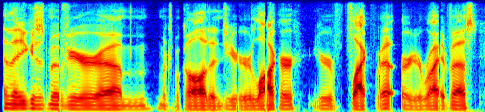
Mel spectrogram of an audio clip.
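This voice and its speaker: Man, low smooth voice, game master, halting casual explanations, dry slightly dull audio. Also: flat delivery, a bit bright, no room sound. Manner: halting, rambling, informal with mild swearing. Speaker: game master of an online tabletop roleplaying game.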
